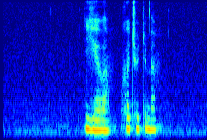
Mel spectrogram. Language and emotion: Russian, neutral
